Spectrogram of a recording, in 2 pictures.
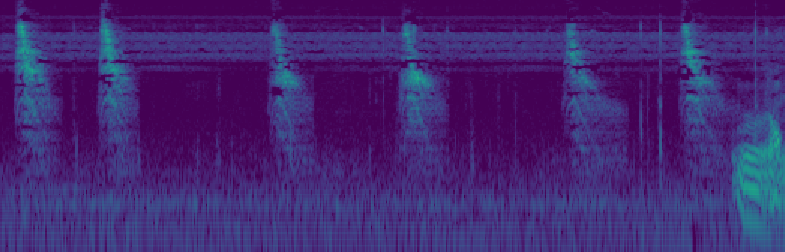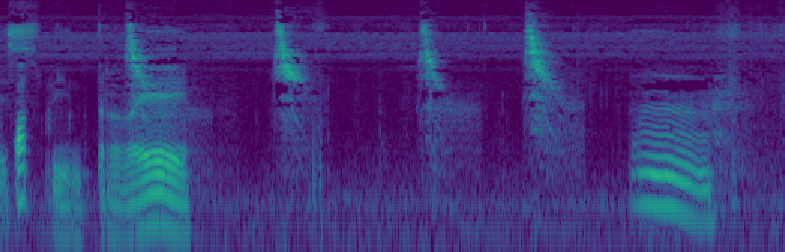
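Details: Leopard cat kitten fed formula milk, uttering a steady series of high, shrill, down-sweeping squeaks at irregular one- to two-second gaps, while a man talks over several of the cries partway through and again near the end.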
